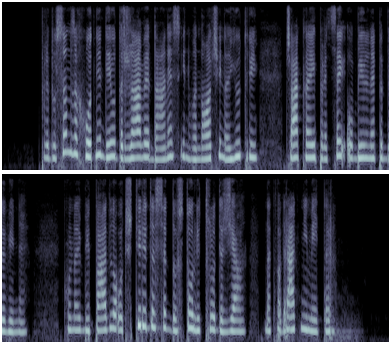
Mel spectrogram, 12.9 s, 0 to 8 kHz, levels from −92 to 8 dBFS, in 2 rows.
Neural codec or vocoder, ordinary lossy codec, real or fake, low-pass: codec, 16 kHz in and 24 kHz out, 1.1 kbps, FireRedTTS-2 codec; none; fake; 7.2 kHz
